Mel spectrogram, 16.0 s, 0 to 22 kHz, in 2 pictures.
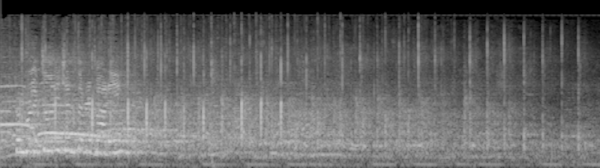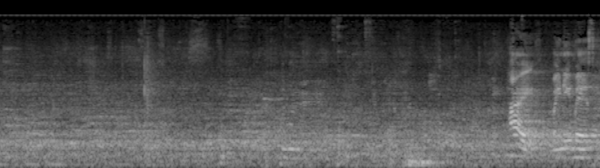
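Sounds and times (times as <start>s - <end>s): whoops and cheers: 0.0s - 2.4s
audience applauding: 0.0s - 7.8s.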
